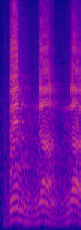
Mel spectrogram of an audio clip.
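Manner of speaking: the ن of دن repeated in short bursts; teacher drills the final ن for students; isolating the n sound. Shown as a demonstration. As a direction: hum the ن sound again and again. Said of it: "ایک طریقہ یہ ہے لبا دن".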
